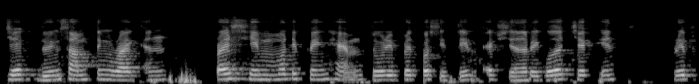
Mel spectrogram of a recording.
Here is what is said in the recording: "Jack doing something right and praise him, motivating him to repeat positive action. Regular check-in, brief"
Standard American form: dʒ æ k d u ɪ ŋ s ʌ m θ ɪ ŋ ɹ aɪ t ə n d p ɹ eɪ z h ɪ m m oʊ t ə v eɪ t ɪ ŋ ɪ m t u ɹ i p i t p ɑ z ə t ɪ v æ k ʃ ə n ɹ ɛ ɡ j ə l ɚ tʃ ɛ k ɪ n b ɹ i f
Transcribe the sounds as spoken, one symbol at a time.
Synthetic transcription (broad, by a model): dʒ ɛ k d u ɪ ŋ s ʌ m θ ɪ ŋ ɹ aɪ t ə n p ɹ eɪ s h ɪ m m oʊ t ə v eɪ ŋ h ɪ m t u ɹ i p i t p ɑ s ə t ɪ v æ k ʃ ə n ɹ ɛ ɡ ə l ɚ tʃ ɛ k ɪ n ɹ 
